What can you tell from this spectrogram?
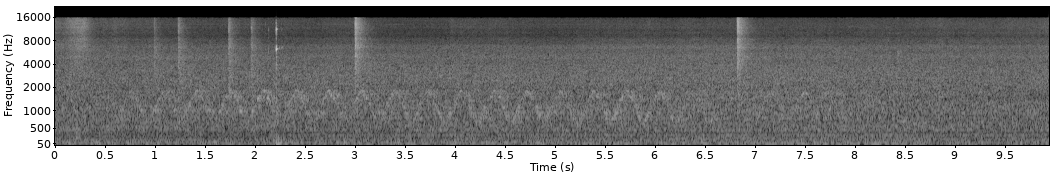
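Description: Kawasaki light rail car running on its track, heard from inside the trailer car: a steady running rumble with a few sharp clicks about two and three seconds in and again near seven seconds, and a faint steady hum in the second half.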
